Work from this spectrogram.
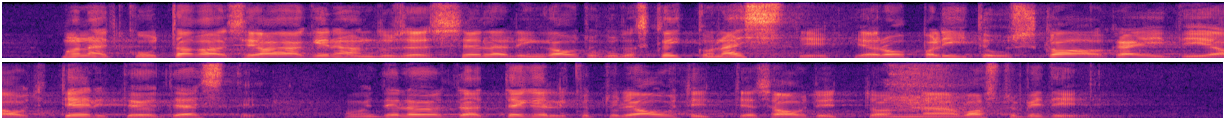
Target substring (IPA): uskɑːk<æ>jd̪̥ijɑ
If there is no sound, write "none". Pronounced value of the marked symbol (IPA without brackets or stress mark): æ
